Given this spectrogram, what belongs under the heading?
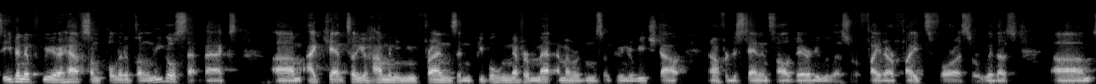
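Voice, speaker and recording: Male activist panelist, low and husky, rapid, emphatic, unscripted advocacy delivery. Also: a little mellow. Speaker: panelist, civil rights attorney and activist. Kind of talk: spontaneous panel talk, advocacy.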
